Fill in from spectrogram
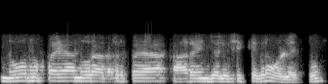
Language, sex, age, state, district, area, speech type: Kannada, male, 30-45, Karnataka, Udupi, rural, conversation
